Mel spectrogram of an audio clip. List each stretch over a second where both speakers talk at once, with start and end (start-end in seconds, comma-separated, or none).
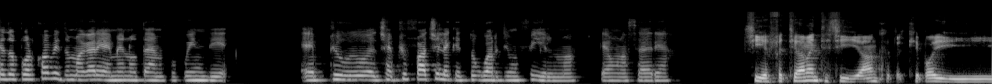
none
